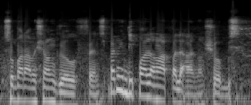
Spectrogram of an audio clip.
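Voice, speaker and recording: A man's voice: medium pitch, very animated, a little fast. Chatty Filipino man with noisy background. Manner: chatty, gushing fan talk with tag questions. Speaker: fan vlogger. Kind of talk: casual commentary on celebrity social media posts. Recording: clearly noisy background with ambient sound.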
